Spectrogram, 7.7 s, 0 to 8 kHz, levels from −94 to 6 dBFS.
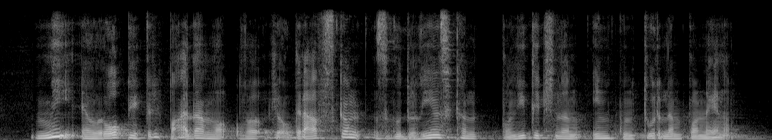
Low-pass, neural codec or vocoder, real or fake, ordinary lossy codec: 7.2 kHz; codec, 44.1 kHz, 1.7 kbps, Pupu-Codec; fake; none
